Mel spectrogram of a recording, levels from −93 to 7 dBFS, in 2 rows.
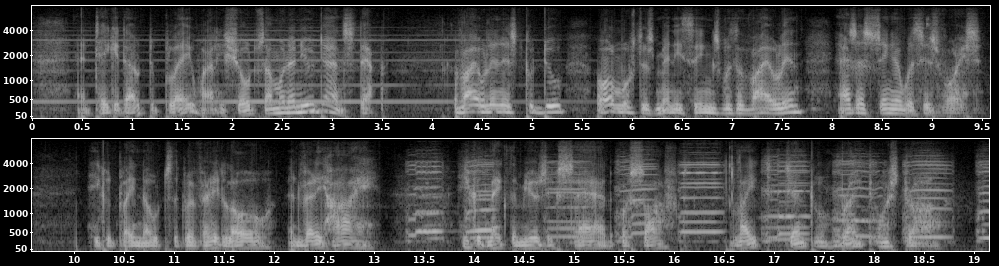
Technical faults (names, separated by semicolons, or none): none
